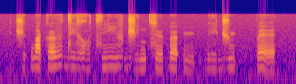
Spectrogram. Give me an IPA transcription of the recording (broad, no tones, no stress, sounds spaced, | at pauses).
t͡ʃ ə̤ ʔ w a k œ v d e̤ ɣ ɔ̤ t͡s j i v d͡ʒ e̤ n t͡s ø ɓ œ ʔ y | ɓ e̤ d͡ʒ y ʔ pː ɛ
